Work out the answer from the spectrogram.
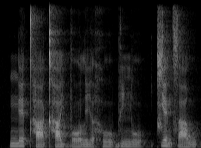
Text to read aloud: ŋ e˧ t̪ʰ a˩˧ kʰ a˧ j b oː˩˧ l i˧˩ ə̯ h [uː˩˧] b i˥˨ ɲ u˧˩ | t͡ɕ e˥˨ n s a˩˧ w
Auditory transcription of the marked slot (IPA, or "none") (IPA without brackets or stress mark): uː˧˩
